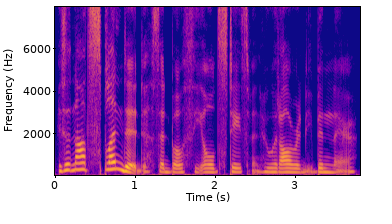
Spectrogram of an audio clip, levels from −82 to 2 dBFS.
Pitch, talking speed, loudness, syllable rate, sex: 205 Hz, 220 wpm, -19 LUFS, 5.4 syllables/s, female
